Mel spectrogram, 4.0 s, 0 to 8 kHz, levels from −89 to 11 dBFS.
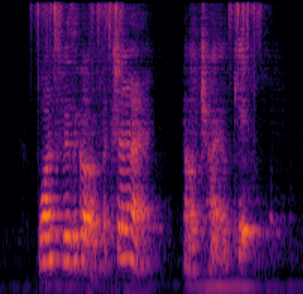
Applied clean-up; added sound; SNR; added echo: neural separator model SepFormer DNS4.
